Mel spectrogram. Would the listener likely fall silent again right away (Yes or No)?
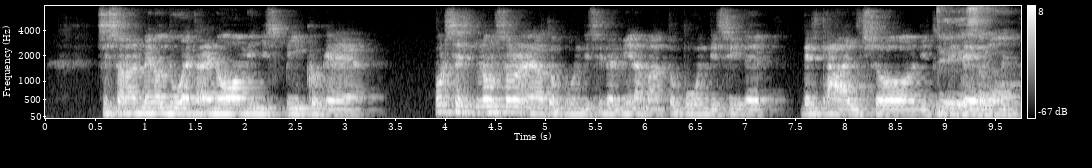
No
